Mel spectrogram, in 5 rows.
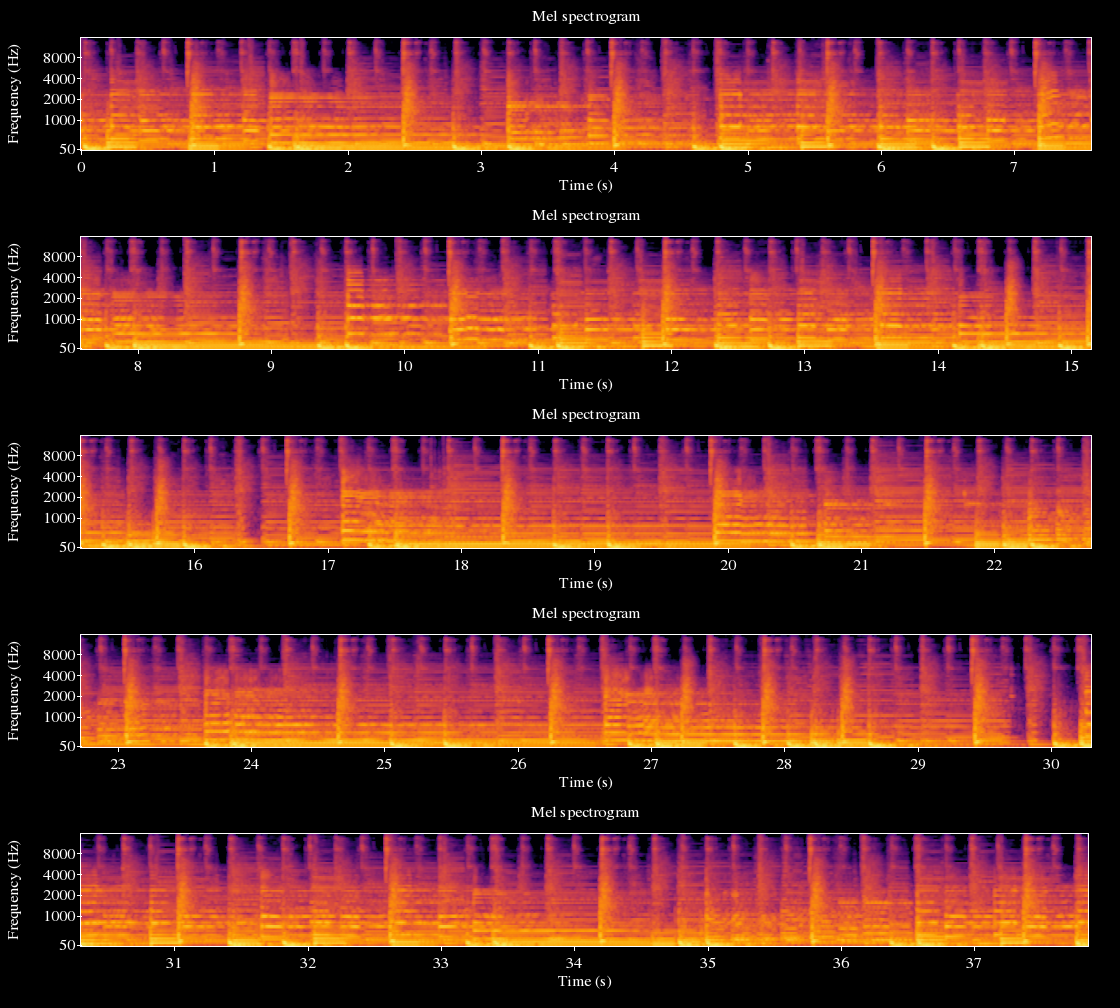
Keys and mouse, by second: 0.4 middle click, 1.3 shift+middle click, 1.5 middle click, 2.4 shift+middle click, 10.4 click, 11.1 ctrl+z, 12.8 shift+middle click, 13.1-14.7 middle drag, 15.8 click, 16.7 click, 17.6-18.9 drag, 20.4 ctrl+i, 21.0 b, 21.8 b, 23.0-25.7 typing, 29.0-30.3 drag, 30.6-31.1 ], 31.1-33.2 drag, 33.6 a, 35.0 middle click, 36.1 middle click, 36.2 middle click, 36.8 shift+middle click, 37.0 middle click.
